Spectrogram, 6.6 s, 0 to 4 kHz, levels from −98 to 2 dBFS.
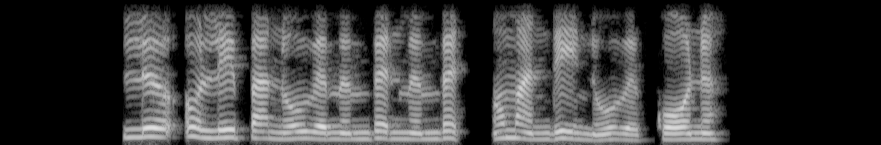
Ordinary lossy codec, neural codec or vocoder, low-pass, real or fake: Opus, 64 kbps; none; 3.6 kHz; real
